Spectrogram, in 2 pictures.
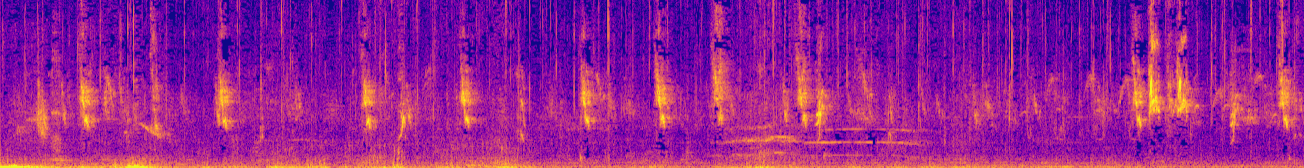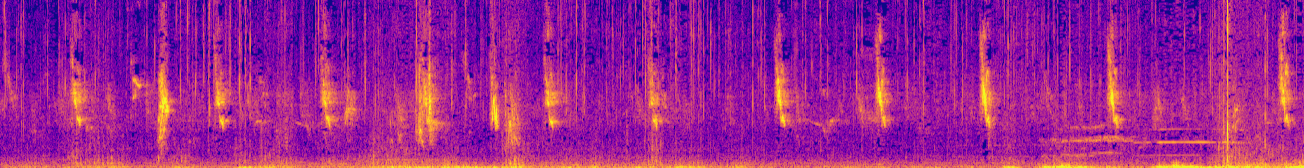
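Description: A flock of Eurasian tree sparrows feeding: many short, scattered chirps throughout, with bursts of wing flapping as birds flit about, heaviest near the start and near the end. Twice a longer, lower call stands out from the chirping.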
